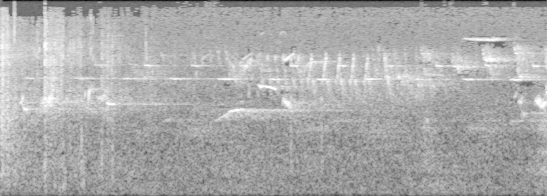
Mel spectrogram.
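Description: A common blackbird calls with scattered fluty, whistled phrases during an evening walk in cold weather, set against a steady hiss of outdoor background noise.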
